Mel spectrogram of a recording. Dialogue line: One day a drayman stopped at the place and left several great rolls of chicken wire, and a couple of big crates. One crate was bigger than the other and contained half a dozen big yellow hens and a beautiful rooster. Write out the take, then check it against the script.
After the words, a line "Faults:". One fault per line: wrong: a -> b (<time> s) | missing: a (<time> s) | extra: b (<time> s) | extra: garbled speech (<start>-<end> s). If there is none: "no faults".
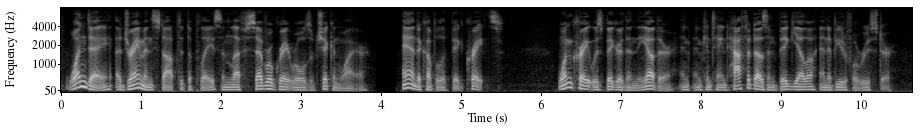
One day a drayman stopped at the place and left several great rolls of chicken wire, and a couple of big crates. One crate was bigger than the other and and contained half a dozen big yellow and a beautiful rooster.
Faults:
extra: and (7.9 s)
missing: hens (9.4 s)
